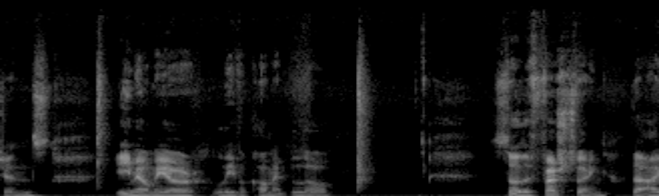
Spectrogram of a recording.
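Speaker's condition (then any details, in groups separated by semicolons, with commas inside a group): No condition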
